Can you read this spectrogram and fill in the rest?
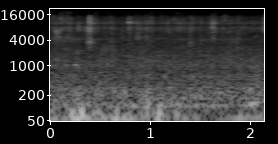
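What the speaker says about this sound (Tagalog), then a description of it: "Kailangan na natin isarado kasi napasok ang ulan" Steady rain patters near an open window in the Philippines, a dense continuous hiss with occasional sharper drops, no voices.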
